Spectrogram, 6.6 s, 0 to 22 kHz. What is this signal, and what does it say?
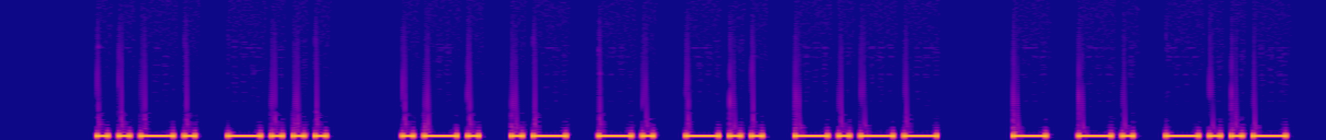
Morse code, heard as a keyed tone, about 22 wpm, 700 Hz. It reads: FB RANDY TNX
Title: Practice QSO - Exchange 3 - More Info - 22wpm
